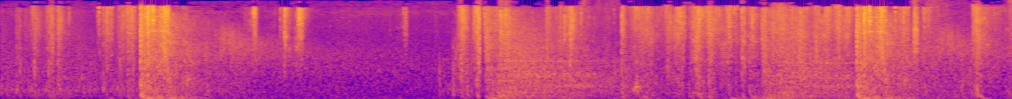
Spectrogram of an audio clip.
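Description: Loud gunshots crack, with a short booming echo.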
